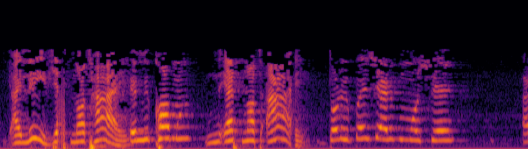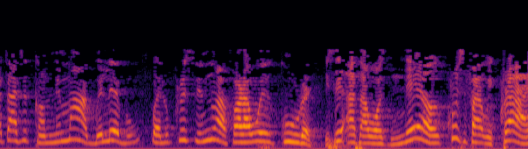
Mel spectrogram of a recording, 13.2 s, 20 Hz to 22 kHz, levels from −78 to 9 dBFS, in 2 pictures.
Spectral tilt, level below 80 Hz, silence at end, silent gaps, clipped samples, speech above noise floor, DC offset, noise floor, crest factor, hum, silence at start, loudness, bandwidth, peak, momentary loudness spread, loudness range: -10 dB/octave; -32 dBFS; 0 s; none; under 0.1%; 32 dB; 2%; -50 dBFS; 18 dB; none; 0.1 s; -18 LUFS; 5.8 kHz; 0 dBFS; 10 LU; 6 LU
